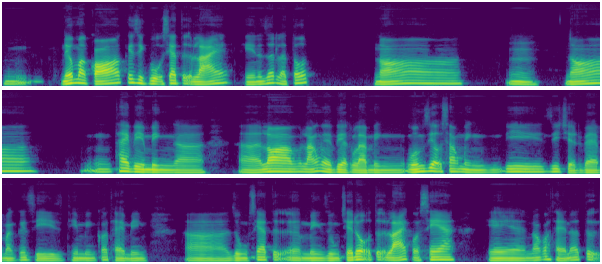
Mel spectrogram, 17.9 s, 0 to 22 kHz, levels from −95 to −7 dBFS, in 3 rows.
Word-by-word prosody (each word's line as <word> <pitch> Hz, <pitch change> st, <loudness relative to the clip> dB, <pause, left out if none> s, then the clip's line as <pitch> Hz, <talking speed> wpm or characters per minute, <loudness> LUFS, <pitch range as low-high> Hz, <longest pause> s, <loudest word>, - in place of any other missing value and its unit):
ừm, 115 Hz, -1 st, -5 dB, 0.3 s
nếu 130 Hz, +4 st, +6 dB
mà 160 Hz, -2 st, +4 dB
có 130 Hz, +5 st, +6 dB
cái 175 Hz, -1 st, +1 dB
dịch 140 Hz, -5 st, +1 dB
vụ 125 Hz, -3 st, +2 dB
xe 140 Hz, +4 st, +2 dB
tự 135 Hz, -, -3 dB
lái 110 Hz, +5 st, +3 dB
ấy, 160 Hz, -, -2 dB, 0.2 s
thì 105 Hz, 0 st, 0 dB
nó 110 Hz, -, +1 dB
rất 155 Hz, +5 st, 0 dB
là 115 Hz, -, 0 dB
tốt. 150 Hz, +9 st, 0 dB, 0.6 s
Nó 130 Hz, +3 st, 0 dB, 0.5 s
ừm, 105 Hz, -3 st, 0 dB, 0.3 s
nó, 150 Hz, +7 st, +1 dB, 0.6 s
ừm, 120 Hz, -6 st, -5 dB
thay 145 Hz, +2 st, +3 dB
vì 125 Hz, -3 st, +4 dB
mình, 105 Hz, -2 st, +2 dB
ờ, 100 Hz, -1 st, -2 dB, 0.3 s
ờ, 105 Hz, -1 st, -1 dB
lo 130 Hz, 0 st, +6 dB
v 125 Hz, -, -3 dB
lắng 125 Hz, +3 st, +1 dB
về 125 Hz, -5 st, +3 dB
việc 110 Hz, -1 st, +1 dB
là 100 Hz, -2 st, +2 dB
mình 100 Hz, 0 st, -2 dB
uống 115 Hz, +4 st, +4 dB
rượu 145 Hz, -4 st, +3 dB
xong 130 Hz, -1 st, -1 dB
mình 105 Hz, 0 st, -2 dB
đi 125 Hz, -2 st, +1 dB
di 130 Hz, +1 st, -2 dB
chuyển 95 Hz, -6 st, -4 dB
về 95 Hz, -1 st, 0 dB
bằng 95 Hz, 0 st, -4 dB
cái 115 Hz, 0 st, -4 dB
gì, 95 Hz, -3 st, -3 dB
thì 100 Hz, -, -4 dB
mình 95 Hz, 0 st, -3 dB
có 120 Hz, +4 st, -5 dB
thể 95 Hz, -5 st, -3 dB
mình, 90 Hz, +1 st, -3 dB, 0.4 s
ờ, 90 Hz, -1 st, -4 dB
dùng 100 Hz, 0 st, -1 dB
xe 120 Hz, +5 st, -1 dB
tự 120 Hz, -, -4 dB
ờ, 105 Hz, -3 st, -2 dB
mình 100 Hz, 0 st, -1 dB
dùng 95 Hz, 0 st, -1 dB
chế 110 Hz, +3 st, +1 dB
độ 135 Hz, -1 st, +4 dB
tự -, -, -4 dB
lái 110 Hz, +6 st, +3 dB
của 105 Hz, -4 st, -4 dB
xe, 125 Hz, +3 st, +1 dB, 0.3 s
thì 100 Hz, -, 0 dB, 0.3 s
nó 105 Hz, +2 st, -2 dB
có 140 Hz, -, -2 dB
thể 90 Hz, -3 st, -1 dB
nó 110 Hz, +5 st, -1 dB
tự, 130 Hz, +1 st, -5 dB
115 Hz, 225 wpm, -22 LUFS, 100-130 Hz, 0.6 s, nếu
